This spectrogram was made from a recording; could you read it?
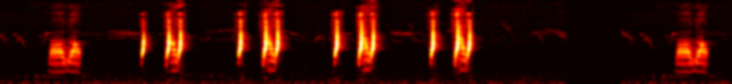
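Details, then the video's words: A quail gives clipped, raspy chirps in quick pairs, about one pair per second, then a pause and a final double note, with no other sounds. "Quail chirping sounds"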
